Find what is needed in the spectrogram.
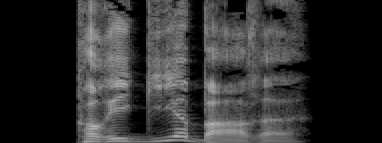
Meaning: inflection of korrigierbar: 1. strong/mixed nominative/accusative feminine singular 2. strong nominative/accusative plural 3. weak nominative all-gender singular
- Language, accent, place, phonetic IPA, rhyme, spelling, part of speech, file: German, Germany, Berlin, [kɔʁiˈɡiːɐ̯baːʁə], -iːɐ̯baːʁə, korrigierbare, adjective, De-korrigierbare.ogg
